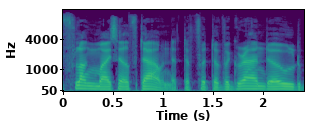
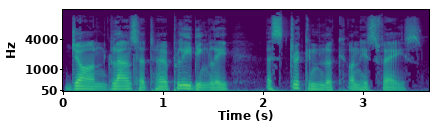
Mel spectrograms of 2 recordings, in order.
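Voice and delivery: ordinary delivery, nothing marked

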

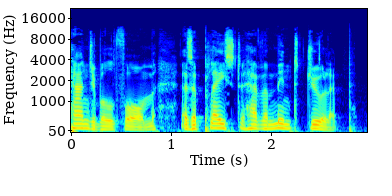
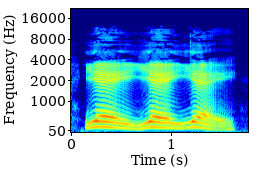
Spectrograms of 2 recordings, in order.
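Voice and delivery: far-off crowd cries of yay, higher and louder; distant cheering; 5 semitones higher, 5 dB louder, much slower than usual. A narrator's reading. Wedding guests downstairs cheer faintly from the ballroom. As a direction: call it like a cheer drifting through a window.

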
